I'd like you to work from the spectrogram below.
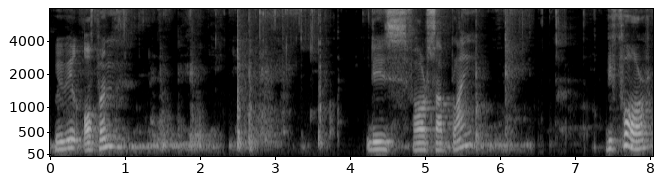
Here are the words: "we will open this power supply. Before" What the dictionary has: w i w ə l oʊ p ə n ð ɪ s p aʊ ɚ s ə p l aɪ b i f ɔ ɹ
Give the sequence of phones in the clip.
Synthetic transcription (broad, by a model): w i w ə l oʊ p ə n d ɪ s f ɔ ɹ s ə p l aɪ b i f ɔ ɹ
